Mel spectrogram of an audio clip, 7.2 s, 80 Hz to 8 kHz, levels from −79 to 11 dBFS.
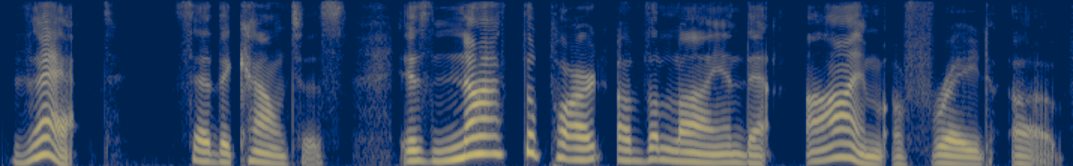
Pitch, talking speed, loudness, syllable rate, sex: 180 Hz, 125 wpm, -18 LUFS, 3.2 syllables/s, female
